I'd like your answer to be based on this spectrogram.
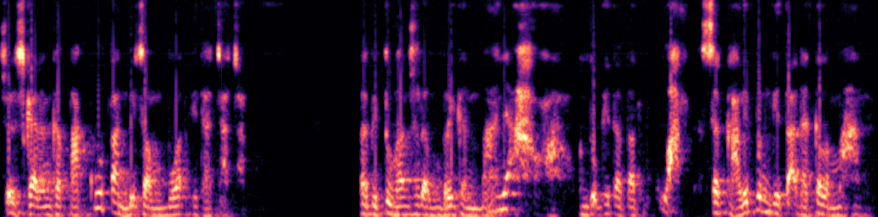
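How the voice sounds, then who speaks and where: A male pastor giving a storytelling sermon and then leading a spoken prayer, earnest and plain, with pauses. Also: medium pitch, darkish tone, low-quality recording. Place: workplace worship service.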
